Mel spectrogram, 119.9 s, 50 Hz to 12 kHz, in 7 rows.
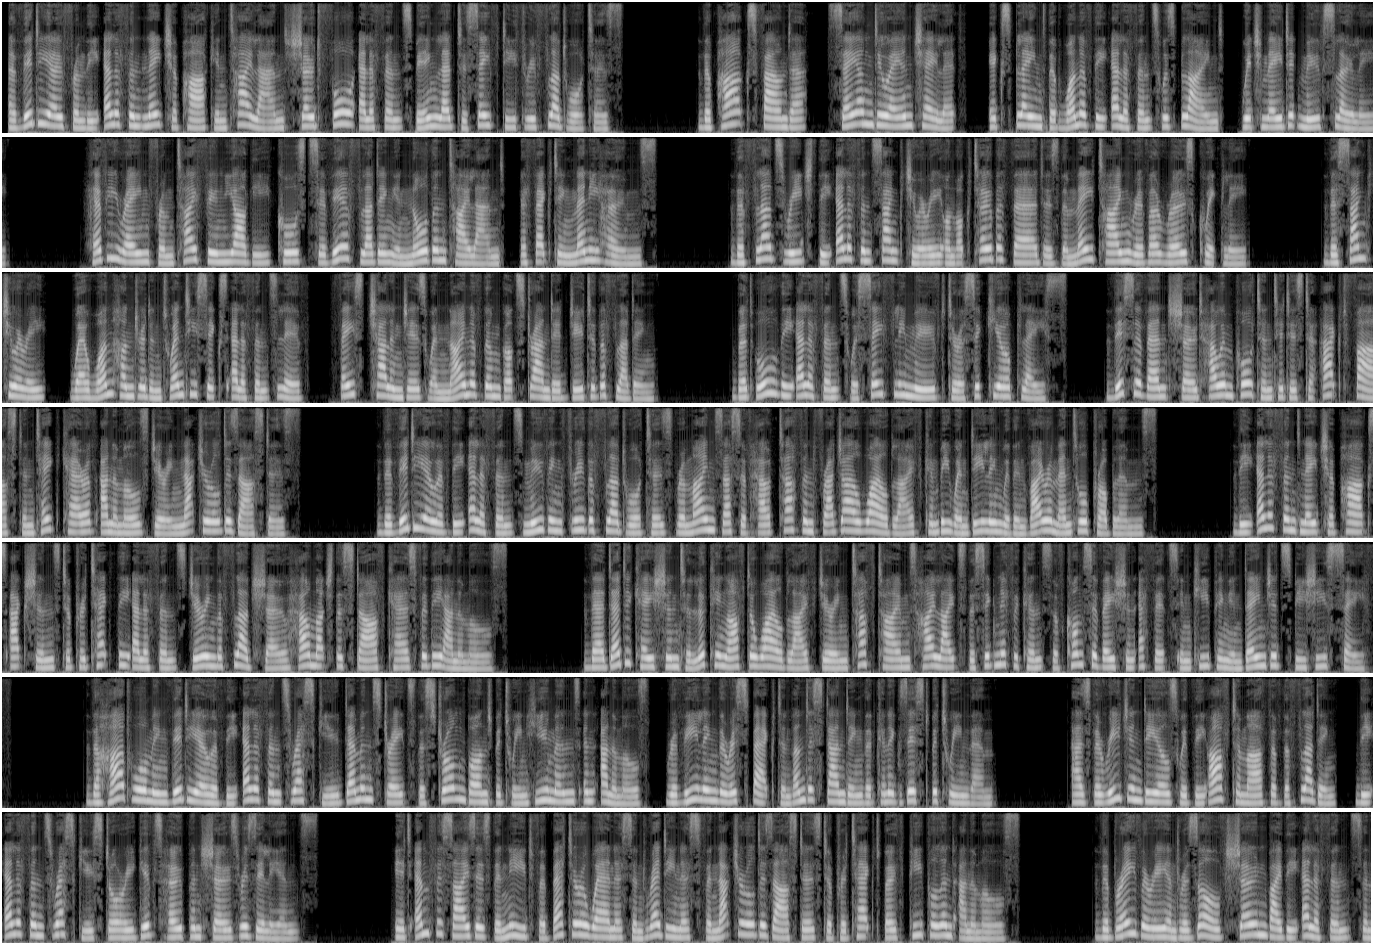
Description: Slow
English-Newsroom-Upper-Intermediate-SLOW-Reading-Elephants-rescued-from-floodwaters-in-Thailand-sanctuary.mp3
